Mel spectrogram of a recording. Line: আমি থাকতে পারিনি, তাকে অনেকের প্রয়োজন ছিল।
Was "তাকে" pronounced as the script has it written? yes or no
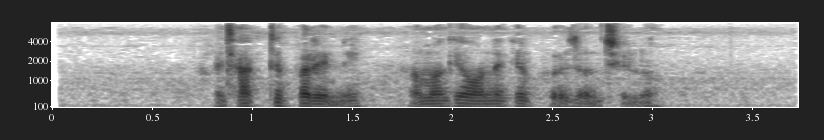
no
